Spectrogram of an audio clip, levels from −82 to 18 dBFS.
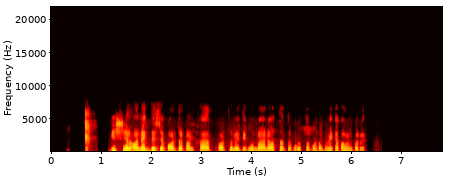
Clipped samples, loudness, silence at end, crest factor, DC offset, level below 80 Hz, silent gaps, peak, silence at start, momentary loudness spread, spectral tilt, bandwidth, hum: under 0.1%; -18 LUFS; 1.6 s; 16 dB; under 0.1%; -68 dBFS; 0.95-1.13 s; -2 dBFS; 0.65 s; 9 LU; -5 dB/octave; 7.2 kHz; none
